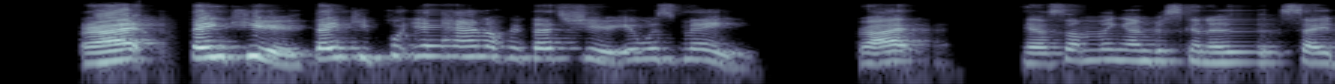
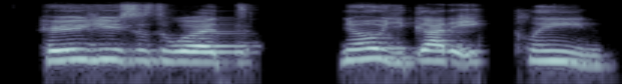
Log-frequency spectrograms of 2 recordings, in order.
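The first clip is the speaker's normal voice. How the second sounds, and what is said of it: Put-on American or Canadian accent. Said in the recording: “Sorry, in the American accent, Canadian accent,”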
